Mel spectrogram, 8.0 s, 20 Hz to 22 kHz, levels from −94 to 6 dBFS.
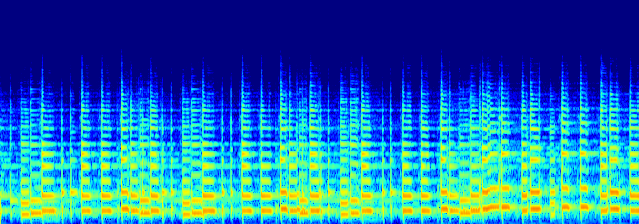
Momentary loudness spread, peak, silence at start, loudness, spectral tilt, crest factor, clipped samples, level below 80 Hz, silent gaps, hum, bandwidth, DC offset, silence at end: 5 LU; -8 dBFS; 0 s; -24 LUFS; -8 dB/octave; 14 dB; under 0.1%; -70 dBFS; none; none; 5.2 kHz; under 0.1%; 0 s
